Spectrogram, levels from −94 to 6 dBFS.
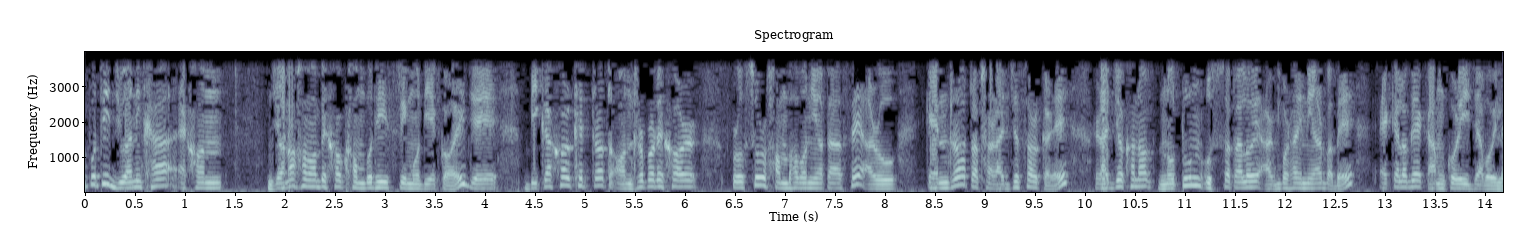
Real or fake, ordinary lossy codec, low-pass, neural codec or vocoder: real; none; 3.6 kHz; none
